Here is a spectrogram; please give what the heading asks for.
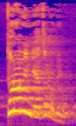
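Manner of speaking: urgent retold command; acted command. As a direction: play a king ordering his men. Acted king ordering prisoner taken down.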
